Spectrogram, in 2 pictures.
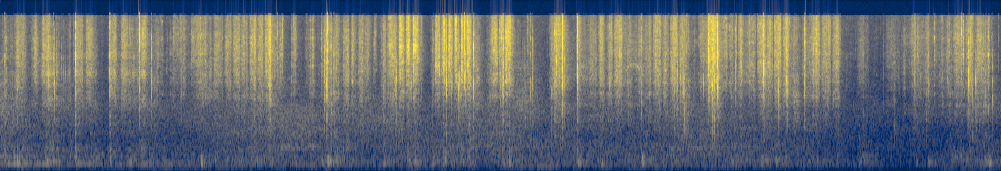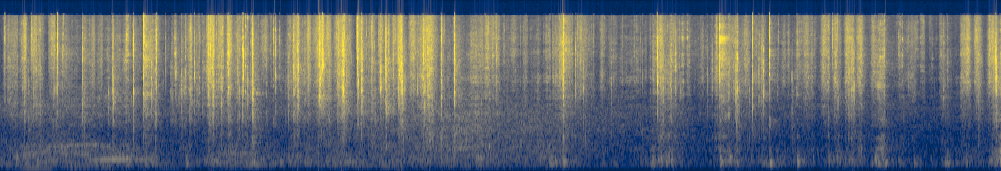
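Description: Hands wiping and rubbing the plastic fan blades and shroud of a graphics-card cooler dry of silicone spray: irregular scratchy rubbing with small clicks and plastic crinkling, pausing briefly a couple of times.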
